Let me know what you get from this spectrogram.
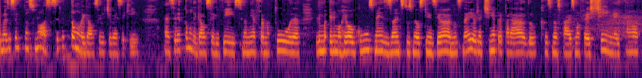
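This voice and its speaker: A woman's voice: mid-range voice, mellow, breathy edge. A woman, a psychologist guest on a podcast, candidly telling a personal story and quoting what she and her family said. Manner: candid, quotes her younger self and family.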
